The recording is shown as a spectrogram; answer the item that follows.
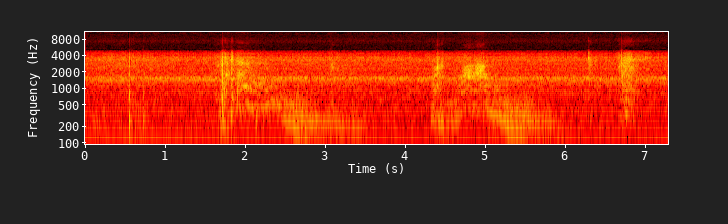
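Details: Angry domestic cat, several wavering descending yowls spread across the recording, each sliding downward, with a constant low hum and some clicks behind.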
